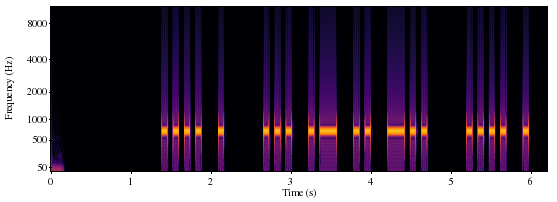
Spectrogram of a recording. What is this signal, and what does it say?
Morse code, heard as a keyed tone, about 17 wpm, 700 Hz. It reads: HE SAID HE
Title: Sentences from Top 1000 Words - Review Part 4 - 17wpm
